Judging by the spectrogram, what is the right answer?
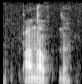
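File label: "пановтны", Komi, male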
